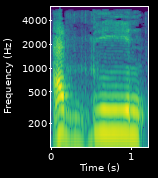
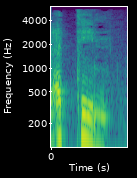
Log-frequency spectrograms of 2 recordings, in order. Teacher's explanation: قلب الدال تاء بسبب المبالغة في التشديد · Shown in: second take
